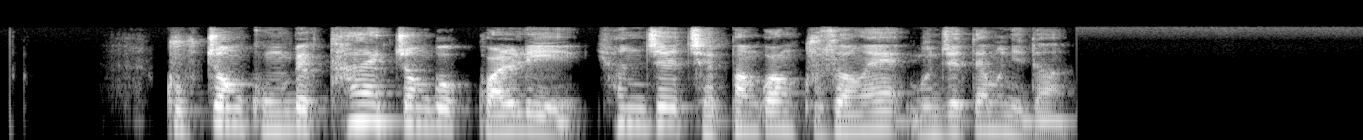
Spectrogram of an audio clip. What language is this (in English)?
Korean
